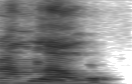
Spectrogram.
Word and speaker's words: Ramelau: di atas permukaan laut ini dulu ada Gunung Tatamailau dan yang dikenal juga sebagai Gunung Ramlau membacanya Ramlau Tamau dulu namanya Tatama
